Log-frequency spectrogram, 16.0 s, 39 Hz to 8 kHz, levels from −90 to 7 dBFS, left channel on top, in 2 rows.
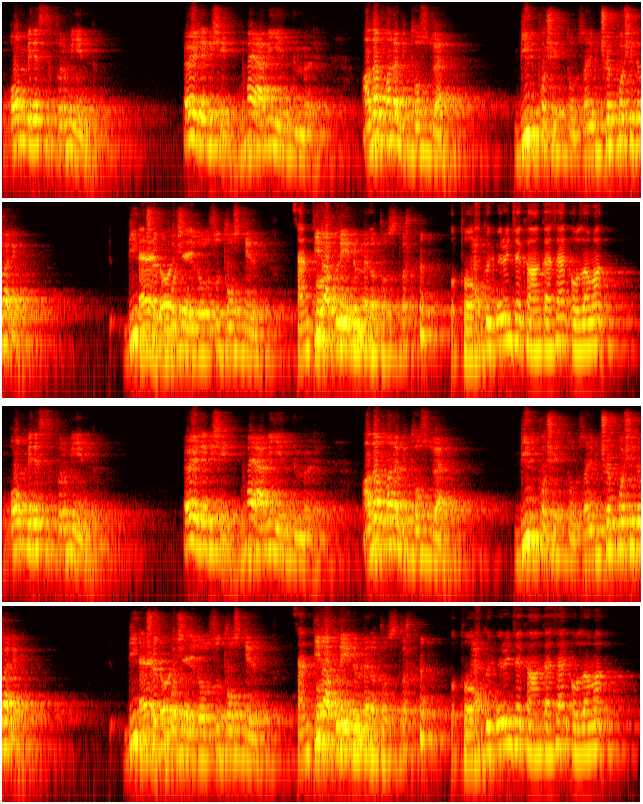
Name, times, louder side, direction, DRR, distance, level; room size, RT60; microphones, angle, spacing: voice 1, 0.1-1.2 2.3-4.0 4.5-5.6 6.4-8.2 9.5-11.2 11.8-13.3 13.8-14.0, equal, 15° left, 1 dB, 2.4 m, -22 dB
voice 2, 9.7-10.4 11.7-12.5 13.6-15.6, left 2 dB, 55° left, 11 dB, 1.0 m, -22 dB
15.5 x 13.0 x 4.1 m, 1.2 s
head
